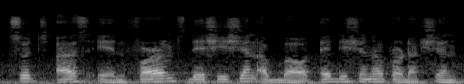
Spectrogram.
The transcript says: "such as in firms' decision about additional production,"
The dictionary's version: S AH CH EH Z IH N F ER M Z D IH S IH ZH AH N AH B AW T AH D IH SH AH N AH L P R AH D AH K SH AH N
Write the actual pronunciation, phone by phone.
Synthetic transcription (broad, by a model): S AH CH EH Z IH N F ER M S D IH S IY SH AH N AH B AW T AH D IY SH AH N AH L P R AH D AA K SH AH N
